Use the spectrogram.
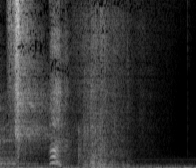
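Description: A door bangs, then a short squeaky creak and a burst of rattling, shuffling noise as it is pushed shut and locked, leaving a faint steady hum afterward.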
